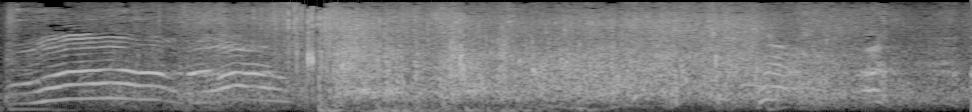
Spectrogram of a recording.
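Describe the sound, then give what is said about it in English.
A surfboard snapping in half on a beach in Acapulco: a brief tonal voice gives way to a sudden loud crack, followed by a rushing, churning splash of water that stays loud and noisy to the end. “The infectious force of the famed fruity overcomes Dr. Acula's dancing bone, and the forceful friction from his fruity feet fracture his surfboard in half.”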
